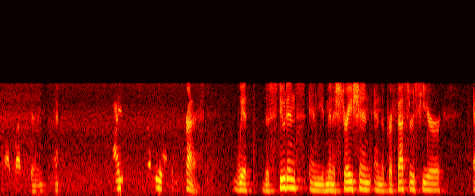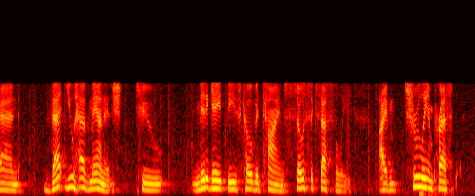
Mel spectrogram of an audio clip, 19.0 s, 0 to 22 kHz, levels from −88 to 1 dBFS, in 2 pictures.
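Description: From 0.0 to 4.32 s, a faint second voice runs beneath the main speech, roughly 30 dB lower. This is the other side's voice leaking through, likely loudspeaker echo the canceller missed. On a spectrogram it appears as weak, separate harmonic traces filling the gaps, all capped at 4 kHz like the rest of the audio, which fits a G.711 A-law call path at 64 kbps.

Inside that stretch, from 0.06 to 1.47 s and again from 2.21 to 3.96 s, the main speech ducks by up to about 25 dB, for roughly one second and one and a half seconds in total. From 18.16 s to the end it drops again, by about 30 dB. This is speech suppressed in double talk, likely the canceller turning down everything while both sides overlapped. The waveform envelope caves in or breaks into chunks, and the spectrogram's harmonics fade to dark patches.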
